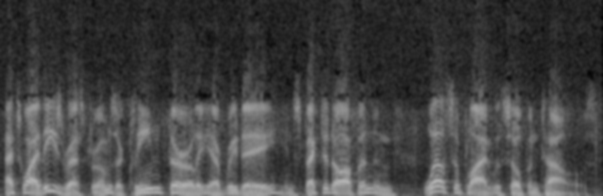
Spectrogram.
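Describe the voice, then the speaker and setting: A man's voice: mid-range voice, big pitch swings, normal speed, fairly bright tone, slight background noise, poor audio. An American man announcing and narrating in a polished, emphatic mid-century radio style. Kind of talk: 1940s-50s scripted radio announcing and narration. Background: music.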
